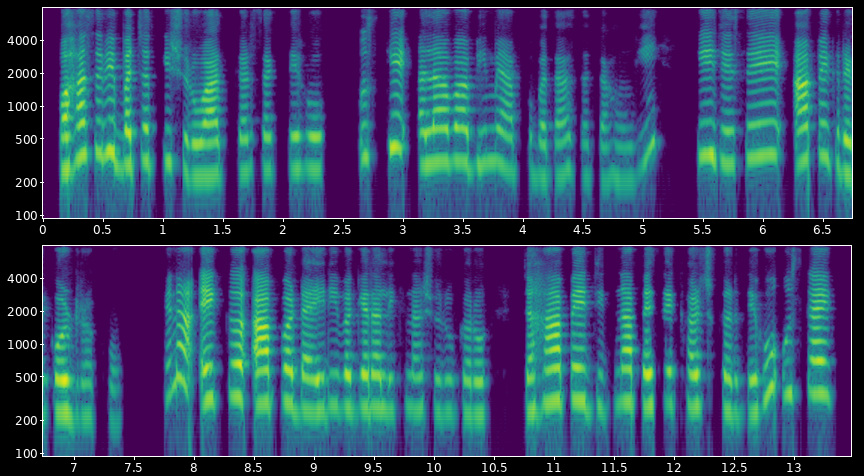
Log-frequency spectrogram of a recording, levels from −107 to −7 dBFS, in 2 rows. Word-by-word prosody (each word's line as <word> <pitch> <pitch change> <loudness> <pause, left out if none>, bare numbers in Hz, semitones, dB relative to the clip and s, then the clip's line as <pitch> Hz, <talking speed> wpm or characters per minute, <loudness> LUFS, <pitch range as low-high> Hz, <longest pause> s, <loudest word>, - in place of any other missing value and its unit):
वहाँ 325 +7 +6
से 370 +1 -7
भी 380 0 +3
बचत 295 +1 0
की 310 - -10
शुरुआत 235 -4 -1
कर 250 0 -9
सकते 260 0 -11
हो। 265 0 -5 0.3
उसके 355 +5 -2 0.2
अलावा 310 +2 0
भी 295 0 -12
मैं 305 -1 -8
आपको 255 -1 -12
बताना 230 +1 -13
चाहूँगी 220 - -17 0.4
कि 355 0 -1
जैसे 335 +4 -4 0.2
आप 320 +3 +5
एक 335 -4 -7
रिकॉर्ड 235 -1 +2
रखो। 210 -3 -20 0.4
है - - -9
ना? 460 -4 +4
एक 305 +2 +3 0.2
आप 285 +1 +9
डायरी 255 -1 -1
वग़ैरह 260 0 0
लिखना 250 0 -12
शुरू 235 -1 -17
करो, 230 -1 -9 0.3
जहाँ 290 +5 +5
पे 305 -1 +3
जितना 280 +3 0
पैसे 275 +1 +2
ख़र्च 265 -1 -3
करते 235 -2 -7
हो 370 - -3
उसका 350 0 +1
एक 345 -1 +2
270 Hz, 180 wpm, -25 LUFS, 245-310 Hz, 0.4 s, आप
